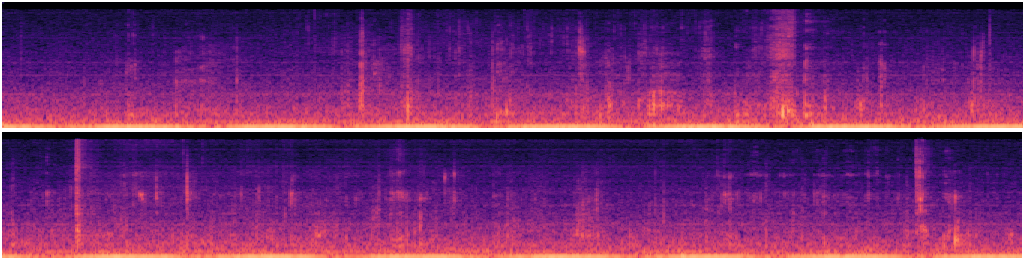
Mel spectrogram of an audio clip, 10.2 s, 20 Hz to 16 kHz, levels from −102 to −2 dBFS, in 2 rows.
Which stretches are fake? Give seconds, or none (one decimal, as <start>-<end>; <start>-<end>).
5.4-8.8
